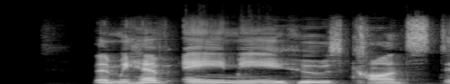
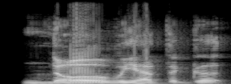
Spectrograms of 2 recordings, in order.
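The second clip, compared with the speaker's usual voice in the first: lightly voiced Terminator, louder; a light Arnold impression, barking orders; mock Terminator voice; 6 dB louder than usual. Reacting to a cartoon, doing a light Terminator voice. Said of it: "that's just her voice".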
